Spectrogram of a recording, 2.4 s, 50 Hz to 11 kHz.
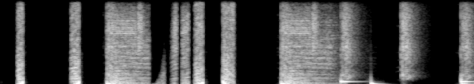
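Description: A track scratched by hand on the jog wheel of a Pioneer DJ DDJ-FLX4 controller running Serato DJ Pro: the music is cut into short choppy bursts with sudden silences between, some carrying a kick-drum hit.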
